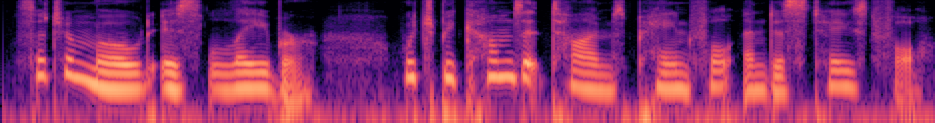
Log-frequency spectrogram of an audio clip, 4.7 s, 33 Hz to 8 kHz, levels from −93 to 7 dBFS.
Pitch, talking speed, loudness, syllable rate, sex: 175 Hz, 155 wpm, -17 LUFS, 5.0 syllables/s, female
